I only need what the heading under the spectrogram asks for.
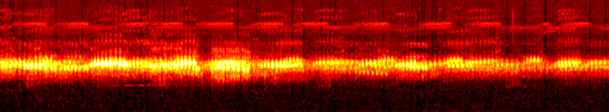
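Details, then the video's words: Several forest green tree frogs singing in their mating season, a thick chorus of pulsed, rattling croaks in which individual louder bouts stand out every second or so, with faint high ringing tones overhead. "モリアオガエルの鳴き声(Forest green tree frogs are singing)"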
